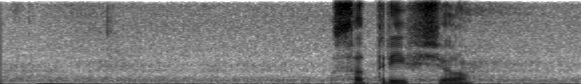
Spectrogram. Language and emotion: Russian, sad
